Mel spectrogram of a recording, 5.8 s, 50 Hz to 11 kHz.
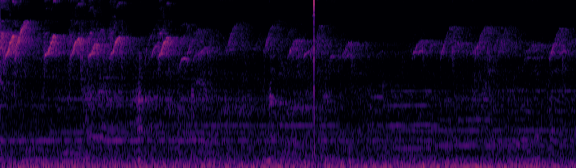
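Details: Common kingfisher in Zenpukuji Park, Tokyo, 28 November, smartphone recording: a brisk series of shrill, arched, descending whistles repeated several times a second, one sharp click midway, with constant low-frequency rumble beneath.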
